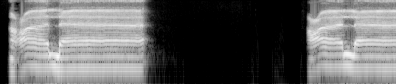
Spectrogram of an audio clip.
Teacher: দেখুন আইন জবর আহ আইন জবর আ লাম খারা জবর লা লামকে এক আলিফ টেনে পড়তে হবে কারণ লামের উপরে খারা জবর আছে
